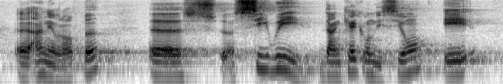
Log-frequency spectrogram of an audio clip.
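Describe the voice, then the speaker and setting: This is a man speaking with a non-native accent. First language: not French (speaking French). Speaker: energy consultant. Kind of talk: conference presentation. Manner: halting, many hesitations.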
